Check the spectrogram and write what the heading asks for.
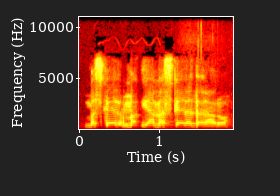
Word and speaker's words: Mascara Dorada: Mascara Dorada, is that right? – Mascara Dorado. Yeah, see, thanks.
